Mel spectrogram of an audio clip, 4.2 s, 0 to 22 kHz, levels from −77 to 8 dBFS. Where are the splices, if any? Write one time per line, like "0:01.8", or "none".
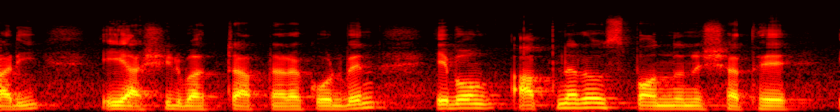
none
